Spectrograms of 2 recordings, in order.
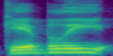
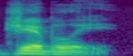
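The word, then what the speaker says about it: Ghibli: on the podcast um it can actually be pronounced gibli or jibi either way is actually correct because it's a weird translation exactly it's okay yeah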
